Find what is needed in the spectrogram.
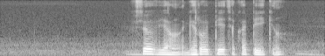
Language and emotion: Russian, sad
